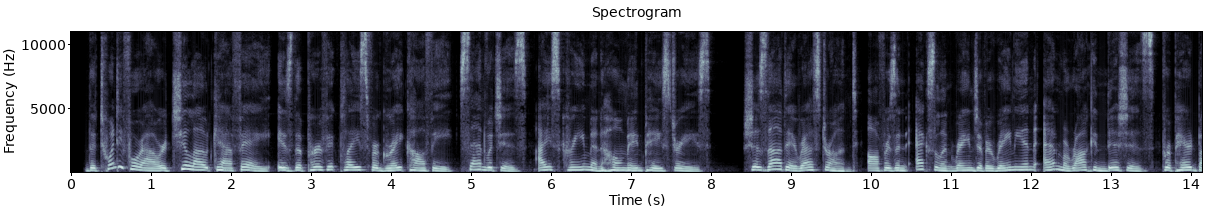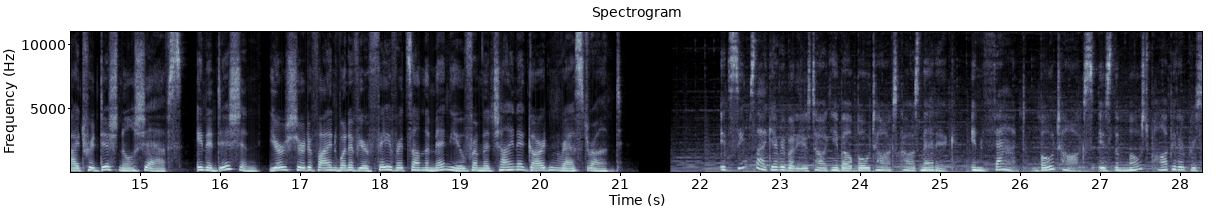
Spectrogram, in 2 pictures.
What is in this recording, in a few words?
onhold; usa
